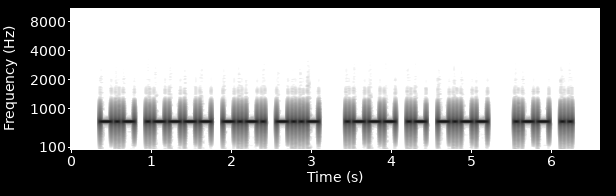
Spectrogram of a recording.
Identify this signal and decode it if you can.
Morse code, heard as a keyed tone, about 25 wpm, 700 Hz. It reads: K1CX JAY WI
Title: K1USN SST QSO Practice - 25wpm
